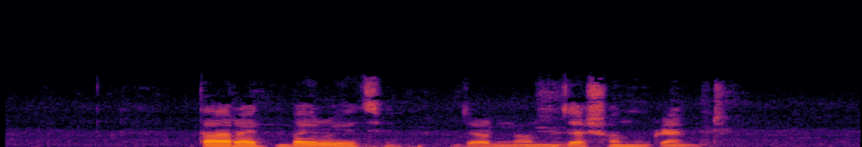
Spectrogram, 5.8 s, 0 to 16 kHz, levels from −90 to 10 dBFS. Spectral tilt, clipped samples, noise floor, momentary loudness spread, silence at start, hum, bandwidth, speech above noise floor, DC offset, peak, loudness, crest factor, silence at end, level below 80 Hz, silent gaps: -6 dB/octave; under 0.1%; -59 dBFS; 16 LU; 1.35 s; none; 7.8 kHz; 39 dB; under 0.1%; -2 dBFS; -21 LUFS; 20 dB; 0.95 s; -58 dBFS; none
